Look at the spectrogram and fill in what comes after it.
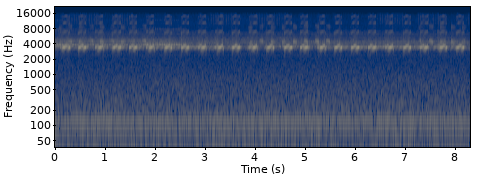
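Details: Grass insects calling through a late autumn night in Changnyeong, Korea; one high chirper keeps an even beat of about three pulses a second while a softer chorus of other insects fills the background, faint hum below.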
